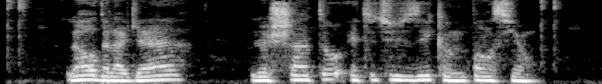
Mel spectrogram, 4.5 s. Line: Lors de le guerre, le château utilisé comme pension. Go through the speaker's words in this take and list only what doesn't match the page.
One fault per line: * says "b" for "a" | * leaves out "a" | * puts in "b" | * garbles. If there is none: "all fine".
* says "la" for "le"
* puts in "est"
